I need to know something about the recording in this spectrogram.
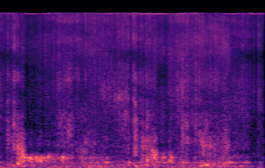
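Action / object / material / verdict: scrape / foam microphone windscreen / foam / none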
